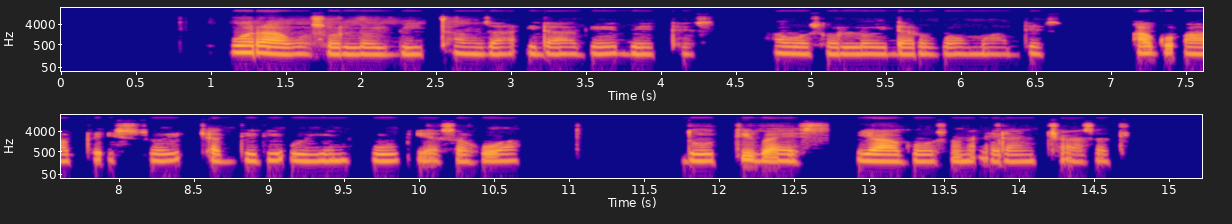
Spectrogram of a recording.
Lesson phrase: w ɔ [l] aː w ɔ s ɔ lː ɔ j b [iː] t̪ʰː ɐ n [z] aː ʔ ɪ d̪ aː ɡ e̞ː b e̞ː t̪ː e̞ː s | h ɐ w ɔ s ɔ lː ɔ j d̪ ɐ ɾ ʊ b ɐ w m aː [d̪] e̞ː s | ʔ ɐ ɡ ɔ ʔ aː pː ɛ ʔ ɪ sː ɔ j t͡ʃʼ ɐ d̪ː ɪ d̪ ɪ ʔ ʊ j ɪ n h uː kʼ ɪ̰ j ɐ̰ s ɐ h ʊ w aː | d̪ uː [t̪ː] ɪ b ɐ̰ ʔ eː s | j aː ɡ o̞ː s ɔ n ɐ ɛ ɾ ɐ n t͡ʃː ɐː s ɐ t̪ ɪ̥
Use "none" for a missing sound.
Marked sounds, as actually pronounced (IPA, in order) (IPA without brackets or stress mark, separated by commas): ɾ, iː, z, d̪ː, t̪ː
